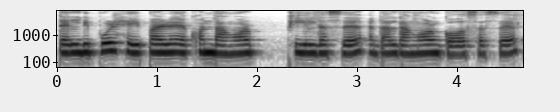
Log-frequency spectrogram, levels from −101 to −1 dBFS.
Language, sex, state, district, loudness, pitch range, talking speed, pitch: Assamese, female, Assam, Kamrup Metropolitan, -15 LUFS, 215-235 Hz, 140 wpm, 225 Hz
